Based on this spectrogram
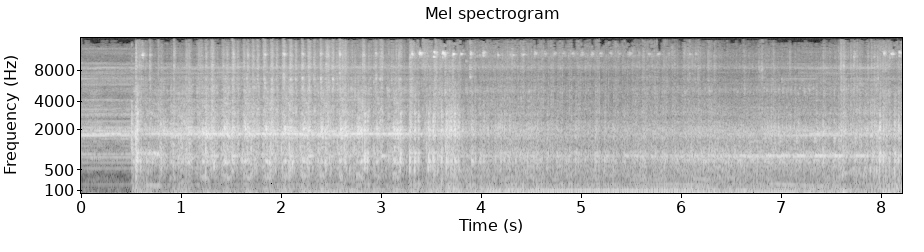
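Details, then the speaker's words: Cessna 172R engine start: throttle opened a quarter inch, mixture pushed in as it fires, throttle pulled back to keep it under 1,000 RPM. The starter whirs, then the engine catches and settles into a steady, even rumble with a clean start. "You're going to push the mixture in once it starts to fire, and you're going to pull the throttle out so it doesn't go over 1,000 RPMs."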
